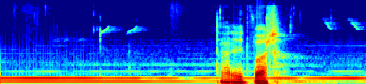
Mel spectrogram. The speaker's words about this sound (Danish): Fuglene kvider.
